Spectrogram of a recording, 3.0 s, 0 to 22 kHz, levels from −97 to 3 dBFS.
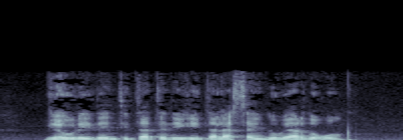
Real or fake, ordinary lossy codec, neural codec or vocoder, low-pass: real; MP3, 64 kbps; none; 10.8 kHz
